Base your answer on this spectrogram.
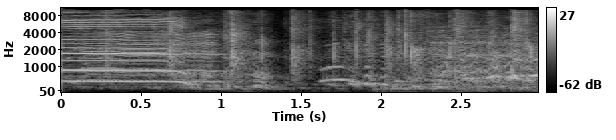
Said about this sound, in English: Polite clapping for impending nuptials.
